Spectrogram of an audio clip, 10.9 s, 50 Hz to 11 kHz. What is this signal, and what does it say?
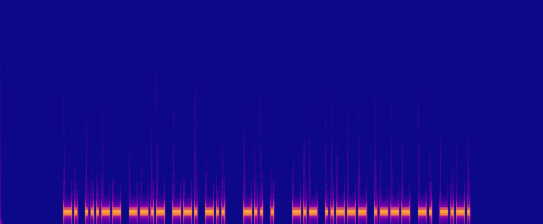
Morse code, heard as a keyed tone, about 21 wpm, 700 Hz. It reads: N3QGD DE K2JNC
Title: USA Callsign DE Callsign - 5 Characters - 22wpm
